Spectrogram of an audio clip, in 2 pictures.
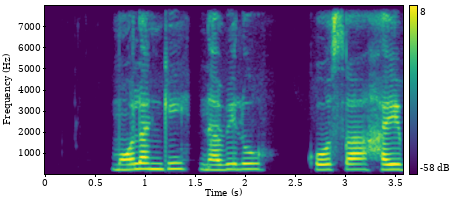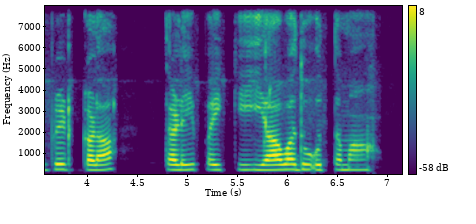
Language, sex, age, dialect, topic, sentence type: Kannada, female, 31-35, Northeastern, agriculture, question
